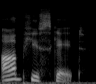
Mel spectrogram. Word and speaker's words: obfuscate: Okay, number 8, to obfuscate. O-B-F-U-S-C-A-T-E, emphasis. Obfuscate. Stress on the first syllable. Ob. 3 syllables.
